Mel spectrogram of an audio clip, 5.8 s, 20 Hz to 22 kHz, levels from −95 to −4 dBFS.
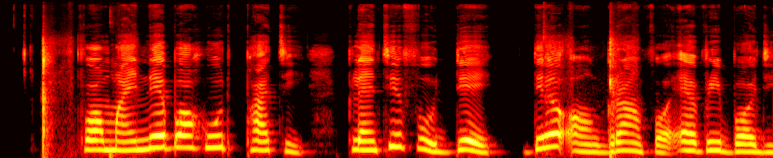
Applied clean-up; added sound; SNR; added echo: neural mask model Resemble Enhance denoiser.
